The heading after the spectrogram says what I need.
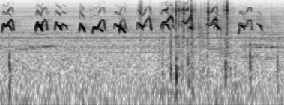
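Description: Chachalaca chicks give a run of high, thin, up-and-down peeps, about three per second, with soft knocks and rustles toward the end.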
